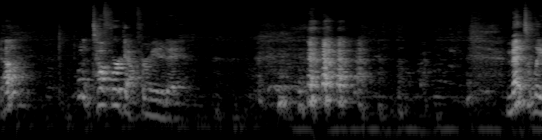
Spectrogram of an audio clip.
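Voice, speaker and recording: High-voiced male fitness coach, roomy sound. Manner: upbeat, encouraging, joking. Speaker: fitness instructor. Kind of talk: live workout coaching with countdown cues. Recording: roomy sound, mic at a distance.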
